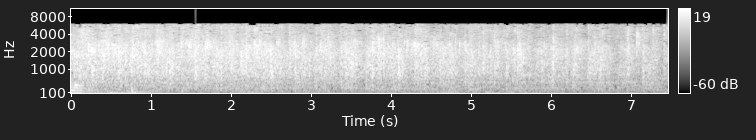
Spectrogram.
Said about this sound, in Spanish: y lo recibimos aquí en el auditorio con un lindo aplauso de alabanza al Señor y bienvenida para predicar.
